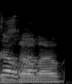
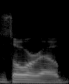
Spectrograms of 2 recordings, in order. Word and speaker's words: Zoro: So, for instance, like, the first crewmate he meets is this swordsman named Zoro, or Zolo, as it's known in the manga. It's pronounced Zoro, but it's the sort of, like, Japanese to English translation thing where the L and the R pronunciation is transposed.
